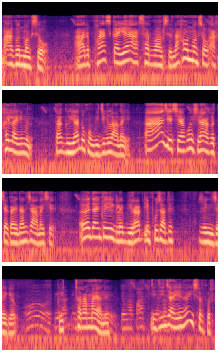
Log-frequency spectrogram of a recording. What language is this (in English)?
Bodo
